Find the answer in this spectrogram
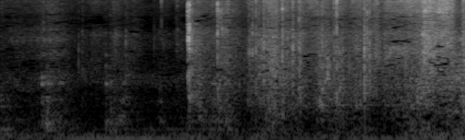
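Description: Faint rustling of paper craft pieces being handled on a table, with a light tap about a second in.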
